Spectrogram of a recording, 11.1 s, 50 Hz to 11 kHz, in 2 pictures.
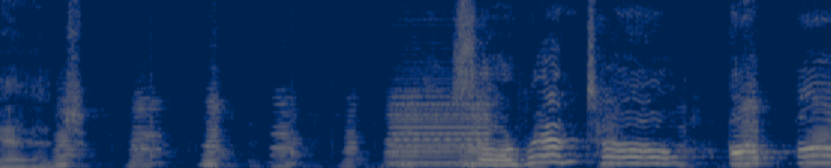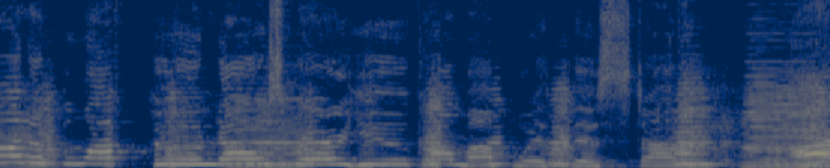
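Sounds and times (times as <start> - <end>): accordion chords: 0.1 - 11.0.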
